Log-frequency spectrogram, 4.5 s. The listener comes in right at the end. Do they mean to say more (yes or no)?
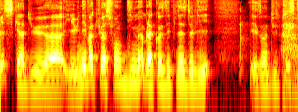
no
